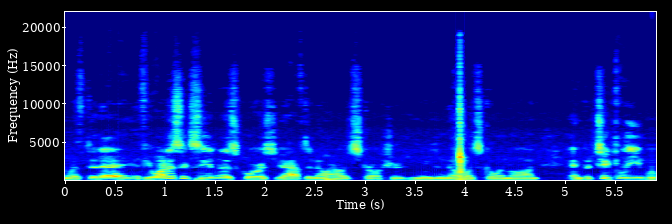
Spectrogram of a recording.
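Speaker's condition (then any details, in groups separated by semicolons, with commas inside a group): No condition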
